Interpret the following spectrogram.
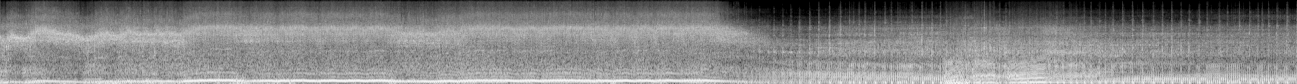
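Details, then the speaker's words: Stihl FS56 trimmer (2017) with Stihl easy-start system, choked and primed after seasonal storage: high, steady two-stroke buzz holding speed cleanly, then dropping to idle without sputter or surge; flex cable shaft makes it vibrate a lot; runs healthy. "and now very similar to the echo it has the um steel's easy to start system so it's pretty similar um it promotes easy starting so i'll demonstrate that now see how easy that is"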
